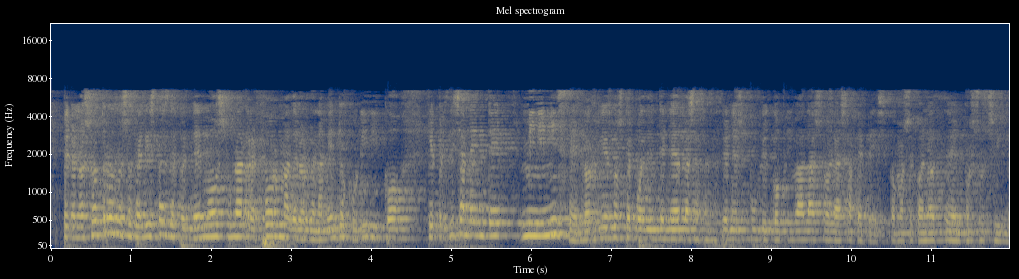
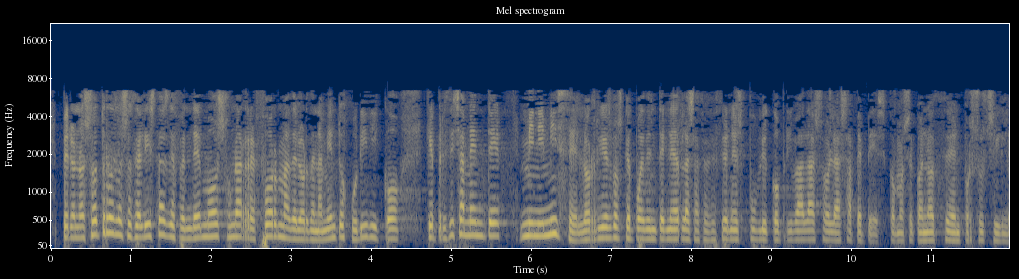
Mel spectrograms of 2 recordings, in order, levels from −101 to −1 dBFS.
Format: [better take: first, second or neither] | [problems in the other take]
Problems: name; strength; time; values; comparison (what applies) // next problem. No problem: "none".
second | room echo; dies away in 1 s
